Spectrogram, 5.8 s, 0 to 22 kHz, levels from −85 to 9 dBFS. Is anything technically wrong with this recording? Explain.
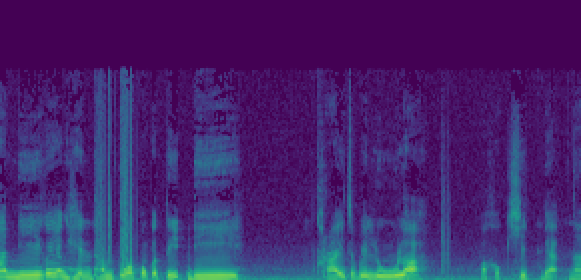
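Yes. Loose connector crackle occurs at 0.96–1.38 s and 4.41–4.50 s: a worn contact intermittently breaks the speech path, giving scratchy bursts that appear as jagged waveform dropouts and vertical broadband streaks on a spectrogram.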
